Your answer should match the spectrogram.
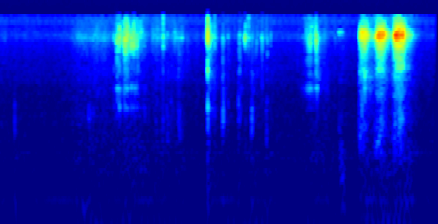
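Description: Faint clicks and rustling from a mobile phone being handled and tapped, a cluster of small taps about two seconds in and a louder rustle near the end.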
